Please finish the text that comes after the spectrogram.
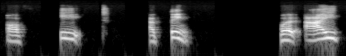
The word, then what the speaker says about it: IT: are actually initialisms and initialisms are words pronounced letter by letter here is the difference and please pay attention to the pronunciation they are pronounced letter by letter so for example i t is not pronounced it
